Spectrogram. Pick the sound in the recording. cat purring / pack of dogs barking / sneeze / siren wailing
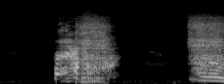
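sneeze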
